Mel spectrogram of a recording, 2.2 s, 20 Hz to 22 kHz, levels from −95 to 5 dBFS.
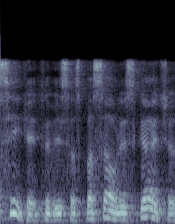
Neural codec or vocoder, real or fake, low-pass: none; real; 7.2 kHz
